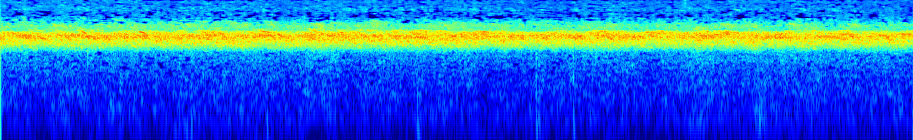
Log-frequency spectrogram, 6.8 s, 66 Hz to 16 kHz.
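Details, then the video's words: One-day-old chickens massed together on a poultry farm chirping at once; the shrill peeping blends into a constant high-pitched hum with no gaps or single calls standing apart. "Hear the Chirps of 1-Day-Old Chickens From Our Poultry Farm!"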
